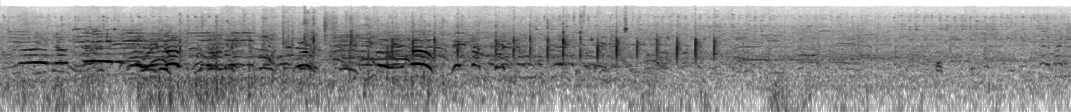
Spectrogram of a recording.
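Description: Spectators shouting encouragement at passing cross-country runners, in high, strained voices for the first several seconds. Rhythmic clapping at about three claps a second follows from about halfway in, then it dies down to quiet open-air background.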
